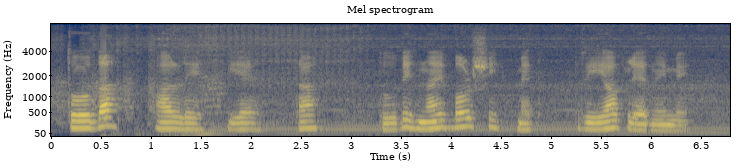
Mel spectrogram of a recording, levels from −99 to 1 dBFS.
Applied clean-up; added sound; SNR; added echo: none; Idling / Engine starting; 16 dB; none.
